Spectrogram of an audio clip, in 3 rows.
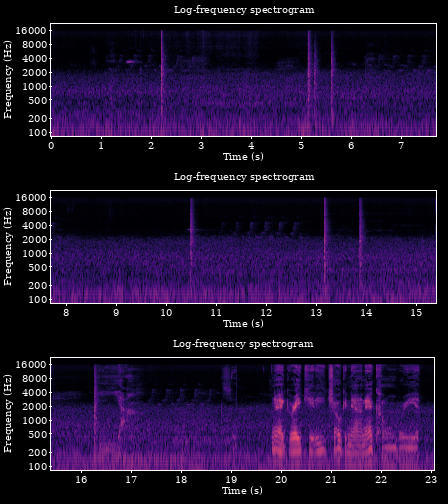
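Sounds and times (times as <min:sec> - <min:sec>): steady low rumble: 0:00.0 - 0:06.9
bird chirping: 0:00.3 - 0:08.3, 0:10.4 - 0:13.5, 0:14.1 - 0:22.7.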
